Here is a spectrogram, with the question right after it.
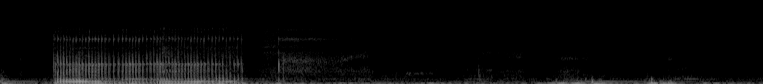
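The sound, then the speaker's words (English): A voice imitates a man snoring with one long, loud, rasping snore lasting about two seconds, followed by quieter breathy sounds and faint clicks. “She heard him snoring, right?”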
